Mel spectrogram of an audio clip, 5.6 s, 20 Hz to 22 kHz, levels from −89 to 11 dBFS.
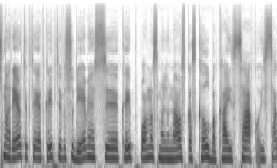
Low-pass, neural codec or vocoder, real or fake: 19.8 kHz; autoencoder, 48 kHz, 32 numbers a frame, DAC-VAE, trained on Japanese speech; fake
